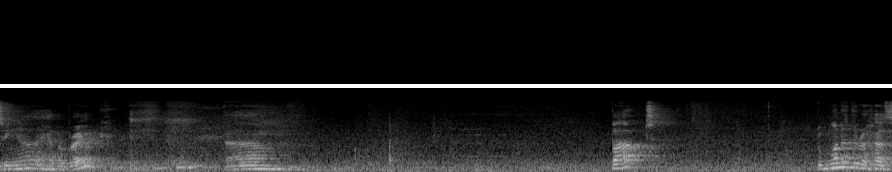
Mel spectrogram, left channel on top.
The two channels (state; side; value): silent; left; 57 dB below the other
